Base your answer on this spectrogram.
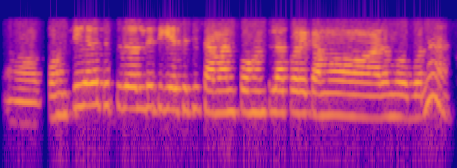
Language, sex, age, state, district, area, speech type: Odia, female, 45-60, Odisha, Sundergarh, rural, conversation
